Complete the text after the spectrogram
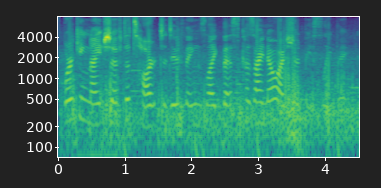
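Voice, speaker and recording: Loud background noise with a dry sound with no echo. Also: woman. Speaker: truck driver vlogger. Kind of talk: casual vlog chat. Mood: happy, relaxed. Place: open country. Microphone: phone near.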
